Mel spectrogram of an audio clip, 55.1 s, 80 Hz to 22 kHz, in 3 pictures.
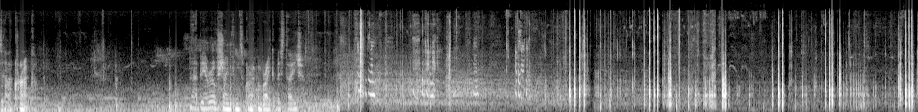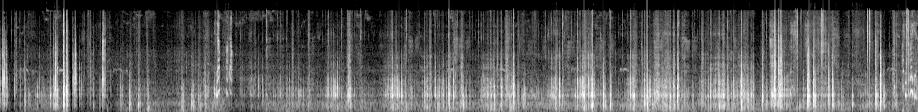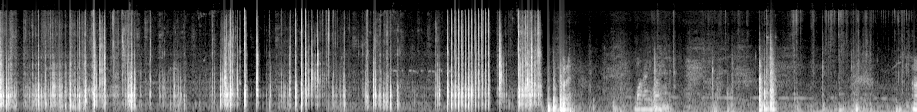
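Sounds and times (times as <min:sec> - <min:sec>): scraping: 0:03.4 - 0:47.6
sharp knocks and cracks: 0:06.7 - 0:44.8, 0:45.4 - 0:48.2.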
